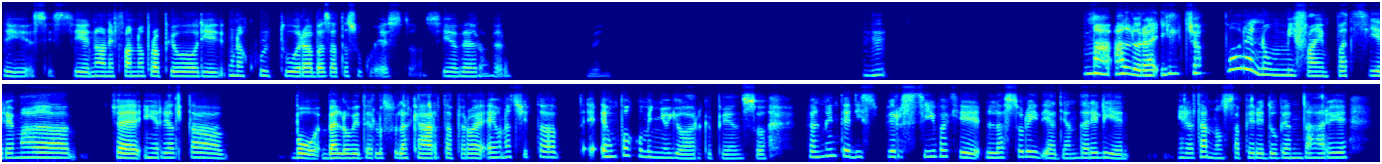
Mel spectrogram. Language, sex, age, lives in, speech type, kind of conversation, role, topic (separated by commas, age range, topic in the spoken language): Italian, female, 25-29, Italy, conversation, unstructured, none, Qual è il viaggio dei tuoi sogni e perché?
